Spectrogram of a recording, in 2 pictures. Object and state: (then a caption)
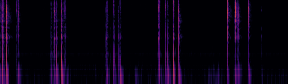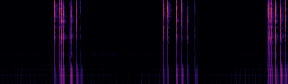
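Capiz shell tray tapped with nails. Long gold nails tap on the edge of an empty capiz shell tray held edge-on. The taps come as short, dry bursts of quick clicks spread across the clip, with no ringing and a faint steady hum between them.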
